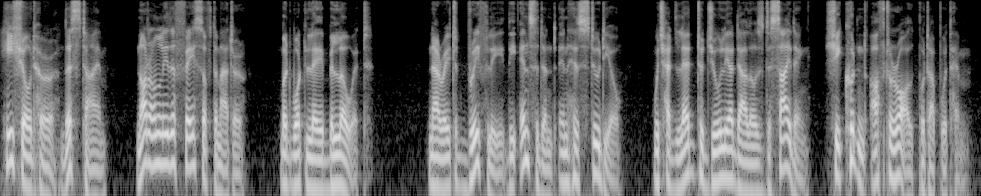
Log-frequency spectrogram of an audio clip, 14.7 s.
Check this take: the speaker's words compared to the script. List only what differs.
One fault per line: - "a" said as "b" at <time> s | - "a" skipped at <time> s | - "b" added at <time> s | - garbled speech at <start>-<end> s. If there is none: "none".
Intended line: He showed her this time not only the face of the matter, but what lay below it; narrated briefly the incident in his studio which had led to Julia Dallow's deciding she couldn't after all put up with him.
none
